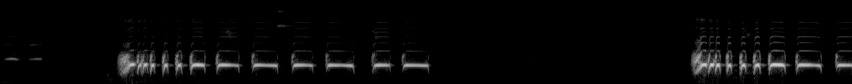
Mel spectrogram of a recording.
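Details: Local zebra dove, perkutut, lure call: a rapid burst of ringing coos easing into steady, evenly spaced hoots, then a pause and a second fast stuttering phrase.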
